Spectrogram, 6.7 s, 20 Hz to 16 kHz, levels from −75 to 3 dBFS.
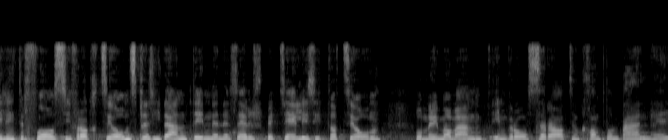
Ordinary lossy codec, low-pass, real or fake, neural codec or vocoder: none; 10.8 kHz; fake; codec, 24 kHz, 3 kbps, HILCodec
